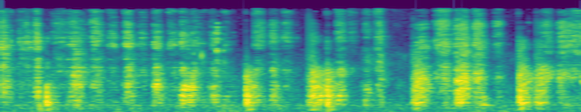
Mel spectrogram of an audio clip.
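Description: Chalk writing on a chalkboard: a quick, irregular run of short scratching strokes as letters are written.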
